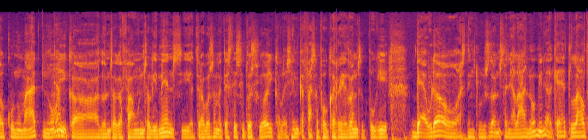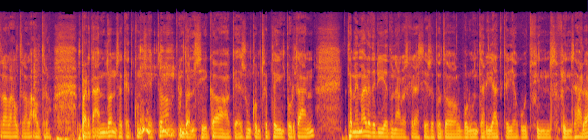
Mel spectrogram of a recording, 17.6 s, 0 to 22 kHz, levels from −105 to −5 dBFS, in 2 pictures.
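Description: At 12.09 s and again at 17.06 s a single sharp click sounds, likely from dropped samples: a fraction of a millisecond goes missing, so the waveform jumps abruptly. Unlike a dropout, no audible gap follows.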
